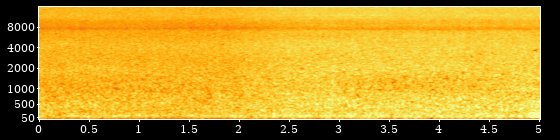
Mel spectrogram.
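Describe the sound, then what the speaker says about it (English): A waterfall cascading down a creek along the Appalachian Trail in Maine, a steady, dense broadband rush of falling water heard up close, unbroken and even throughout with no voices. "Beautiful cascade."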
